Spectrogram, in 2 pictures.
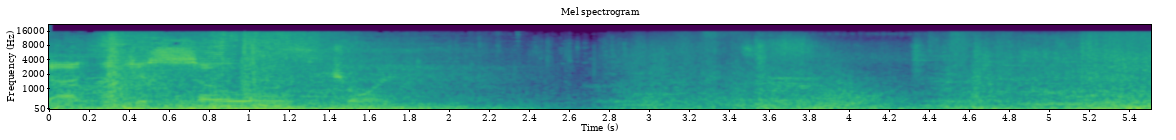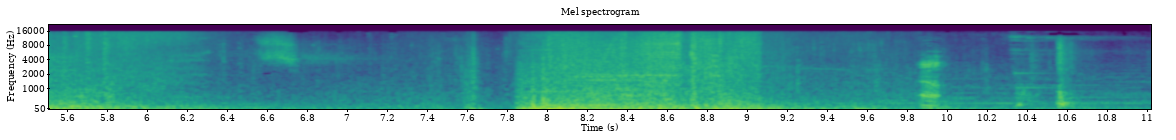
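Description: Magic blasts burst and crackle in a fight.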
